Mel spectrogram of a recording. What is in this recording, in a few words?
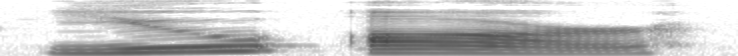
"You are", English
